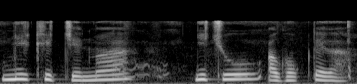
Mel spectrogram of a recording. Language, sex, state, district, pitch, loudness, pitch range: Wancho, female, Arunachal Pradesh, Longding, 220 Hz, -19 LUFS, 190-230 Hz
